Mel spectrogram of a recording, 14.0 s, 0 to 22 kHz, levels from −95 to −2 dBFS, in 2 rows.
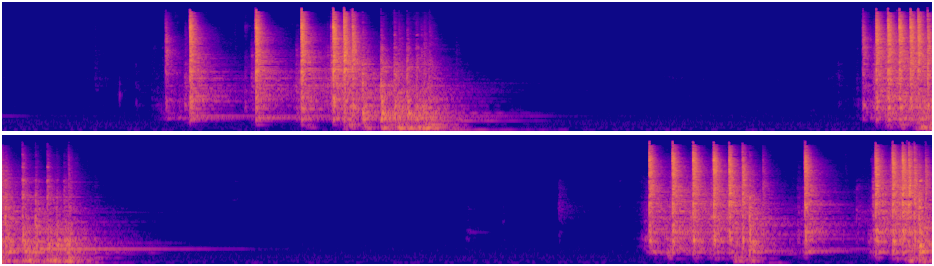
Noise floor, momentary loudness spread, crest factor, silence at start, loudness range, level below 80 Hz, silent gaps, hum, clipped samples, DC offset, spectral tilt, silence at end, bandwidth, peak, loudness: -87 dBFS; 18 LU; 28 dB; 1.2 s; 14 LU; -66 dBFS; none; none; under 0.1%; under 0.1%; 0.5 dB/octave; 0 s; 17.5 kHz; -2 dBFS; -24 LUFS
